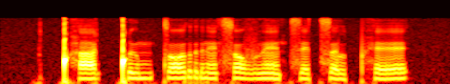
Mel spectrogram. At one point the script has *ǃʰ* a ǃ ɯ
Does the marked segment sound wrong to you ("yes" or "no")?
no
